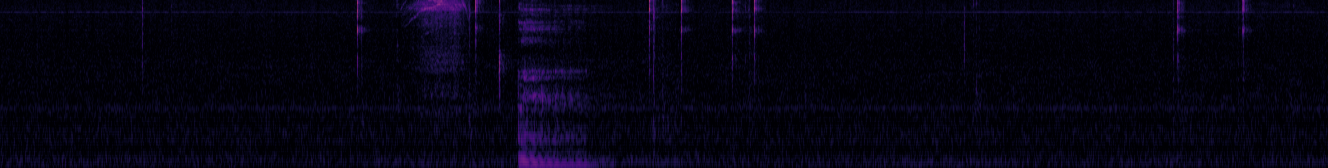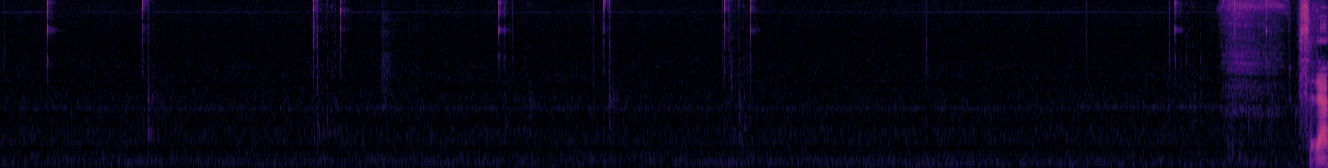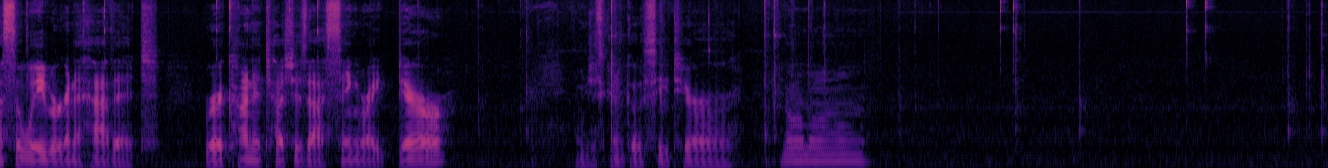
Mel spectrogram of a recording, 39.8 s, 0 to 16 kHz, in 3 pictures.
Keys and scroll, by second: 32.7 ctrl+l, 34.2 ctrl+n.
